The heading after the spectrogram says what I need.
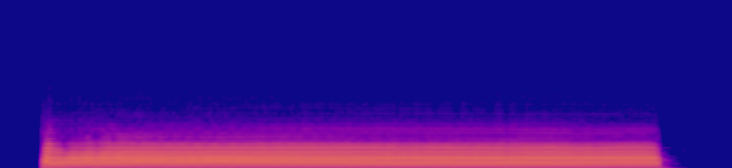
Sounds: music
trumpet
brass instrument
musical instrument

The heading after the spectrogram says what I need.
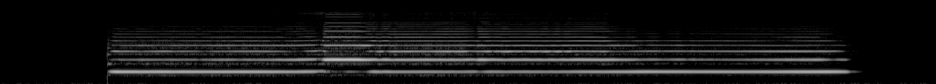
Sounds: musical instrument
wind instrument
music

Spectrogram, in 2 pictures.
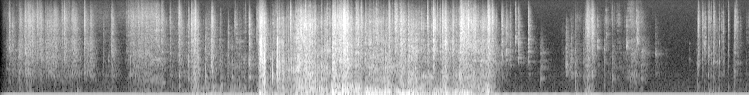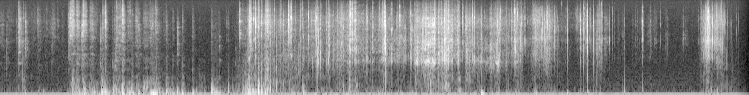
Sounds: tearing
crinkling

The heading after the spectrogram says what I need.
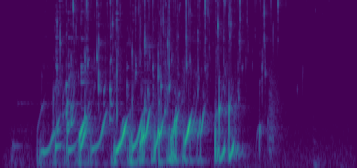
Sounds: liquid
water

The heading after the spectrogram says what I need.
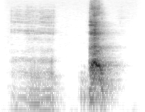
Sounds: dog
pets
animal
bark

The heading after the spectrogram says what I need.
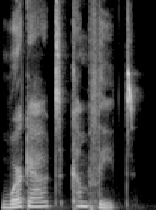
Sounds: human voice
female speech
speech

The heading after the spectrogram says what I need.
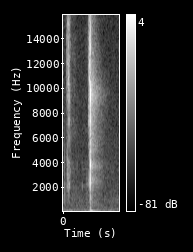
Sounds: home sounds
scissors

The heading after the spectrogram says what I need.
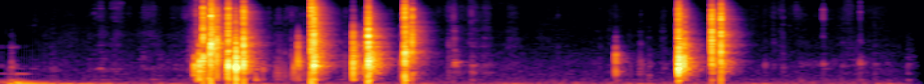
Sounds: crushing

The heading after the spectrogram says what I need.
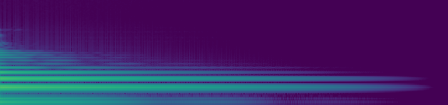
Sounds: bass guitar
plucked string instrument
guitar
musical instrument
music

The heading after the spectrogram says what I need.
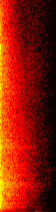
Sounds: tap

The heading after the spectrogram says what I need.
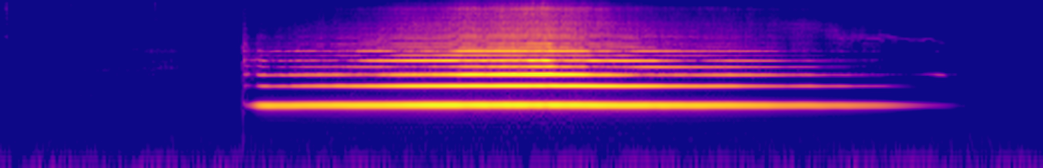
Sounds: wind instrument
musical instrument
music

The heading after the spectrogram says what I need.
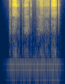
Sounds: writing
home sounds

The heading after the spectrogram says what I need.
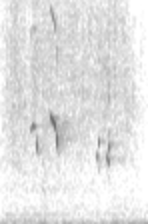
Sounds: wild animals
chirp
bird song
animal
bird

